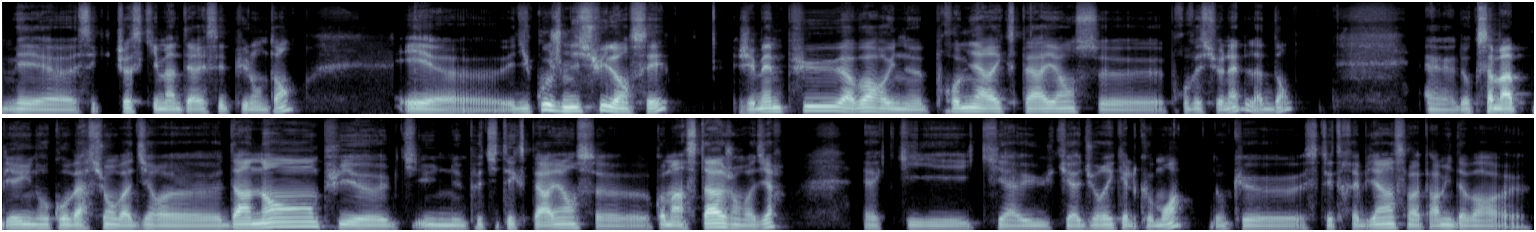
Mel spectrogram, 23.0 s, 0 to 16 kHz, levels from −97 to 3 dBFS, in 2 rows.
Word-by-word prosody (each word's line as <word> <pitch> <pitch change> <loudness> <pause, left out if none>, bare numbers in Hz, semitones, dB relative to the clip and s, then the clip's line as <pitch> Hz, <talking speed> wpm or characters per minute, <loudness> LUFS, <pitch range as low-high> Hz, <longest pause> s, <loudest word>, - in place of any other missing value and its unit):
Mais, 90 -1 -1
heu, 80 -1 -3
c'est - - -8
quelque - - -22
chose 110 -1 0
qui 95 - -4
m'intéressait 90 +1 -1
depuis 95 - -7
longtemps 85 -1 -3 0.8
et 95 -2 +4
heu, 85 - -5
et - - -5
du 100 +1 -3
coup, 170 - +8
je 130 -6 +4
m'y 120 0 +8
suis 125 +6 +3
lancé. 110 -7 +4 0.5
J'ai 95 - -3
même 110 +3 +3
pu 135 0 +3
avoir 110 0 +4
une 90 -3 -1
1re 110 +3 +2
expérience, 100 0 0
heu, 80 -2 -7
professionnelle - - -4
là-dans. - - -5 1.0
Heu, 85 -2 -7
donc 90 +3 -4
ça - - +4
m'a 95 0 +8
b - - -12
il - - -5
y - - +2
a - - +2
une 100 -1 0
reconversion, 95 +1 0
on - - 0
va 90 -2 +1
dire, 90 +1 -4
heu, 85 0 -3
d'1 105 +4 +5
an, 140 +2 +5
puis, 105 -6 -2
heu, 90 -1 +1
une 85 - -10
pti - - -13
une 90 -2 -3
petite - - -10
expérience, 105 +4 0
heu, 80 -1 -8
comme 95 -1 +1
un 90 0 +2
stage, 115 +2 +7
on - - -2
va 90 0 -4
dire, 130 +6 -3 0.6
heu, 90 - -6 0.2
qui 85 -1 -9
qui - - -7
a 85 -1 -4
eu 85 0 -6
qui - - -5
a 85 - -1
duré 95 +2 -2
quelques - - -6
mois. - - -1
Donc, 85 - -12
heu, 80 -2 -5
c'était - - -8
très 85 - -8
bien. 100 +5 +1
Ça 95 - -5
m'a 90 - -1
permis 90 +3 -2
d'avoir, 85 -1 -4
heu, 120 - -13
95 Hz, 205 wpm, -24 LUFS, 85-105 Hz, 1.0 s, coup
